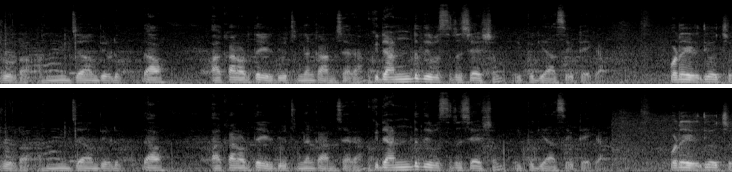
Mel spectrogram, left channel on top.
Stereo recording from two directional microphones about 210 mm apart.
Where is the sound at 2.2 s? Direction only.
Centre (ahead or behind).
